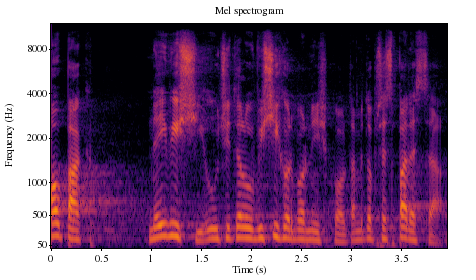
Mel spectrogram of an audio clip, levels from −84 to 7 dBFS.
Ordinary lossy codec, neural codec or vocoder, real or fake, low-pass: AAC, 64 kbps; none; real; 10.8 kHz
